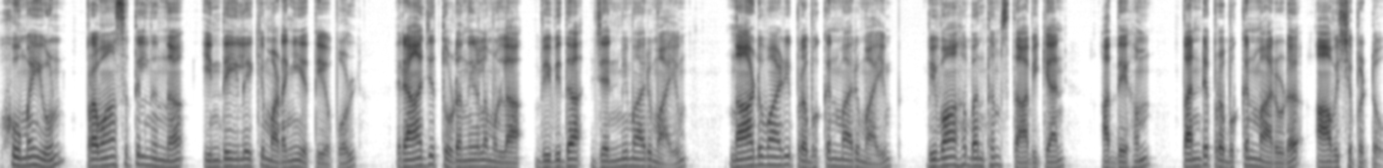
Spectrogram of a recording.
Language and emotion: Malayalam, neutral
